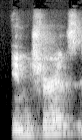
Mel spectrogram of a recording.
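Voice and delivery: INSURANCE with the weight on IN; stress on IN. Shown as a demonstration. Co-host calls people out, stressing the IN. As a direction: lean on the first syllable: IN-surance. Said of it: "so much emphasis on the in".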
